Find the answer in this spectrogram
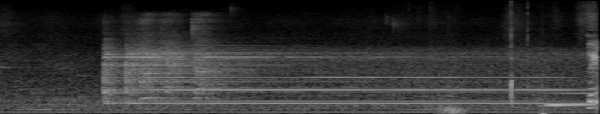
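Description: Workout-timer bell chime struck once about a second in, marking the end of the timed stretch; it rings on as several steady tones and slowly fades.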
